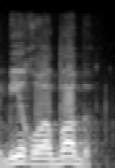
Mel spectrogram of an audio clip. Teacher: عربی میں زواد لفظ نہیں ہے، عربی میں ضاد پڑھیں گے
